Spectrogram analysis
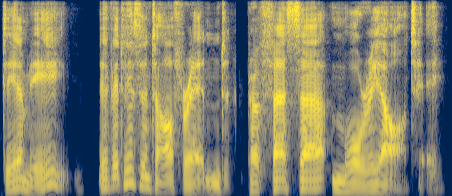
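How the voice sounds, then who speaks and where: A haughty British gentleman detective with a very low-pitched voice. The delivery is formal and precise, with lively swings of intonation, in the manner of old-time radio comedy. The sound is close and dry. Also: takes it slowly, no room sound, full character voice. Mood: dry, self-assured. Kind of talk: comic old-time radio drama acting.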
